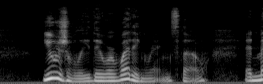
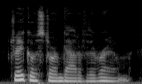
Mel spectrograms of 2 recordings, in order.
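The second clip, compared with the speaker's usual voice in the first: ordinary delivery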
